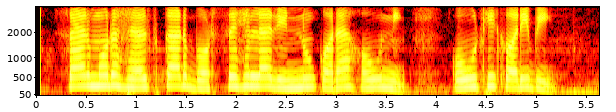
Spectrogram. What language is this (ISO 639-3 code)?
ori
